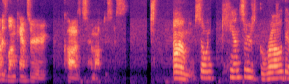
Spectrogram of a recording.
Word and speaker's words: hemoptysis: The denial in hemoptysis.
